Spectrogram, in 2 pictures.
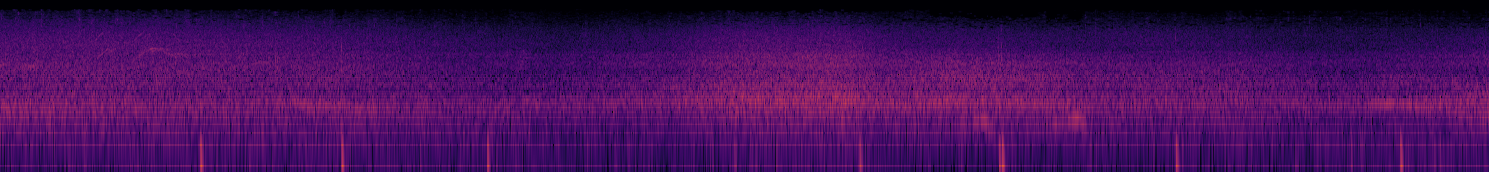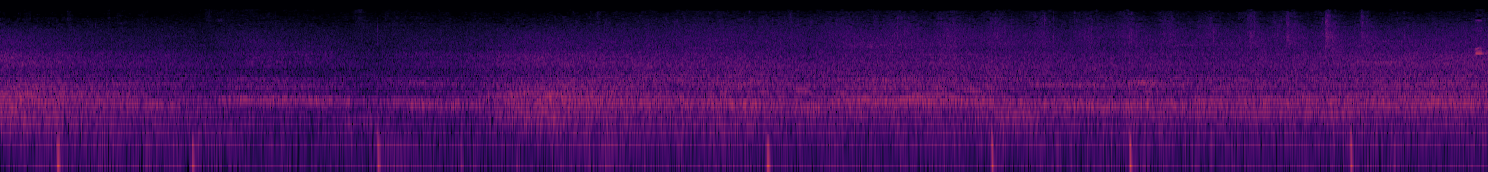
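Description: A large stadium crowd roars and chants steadily, swelling at times.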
